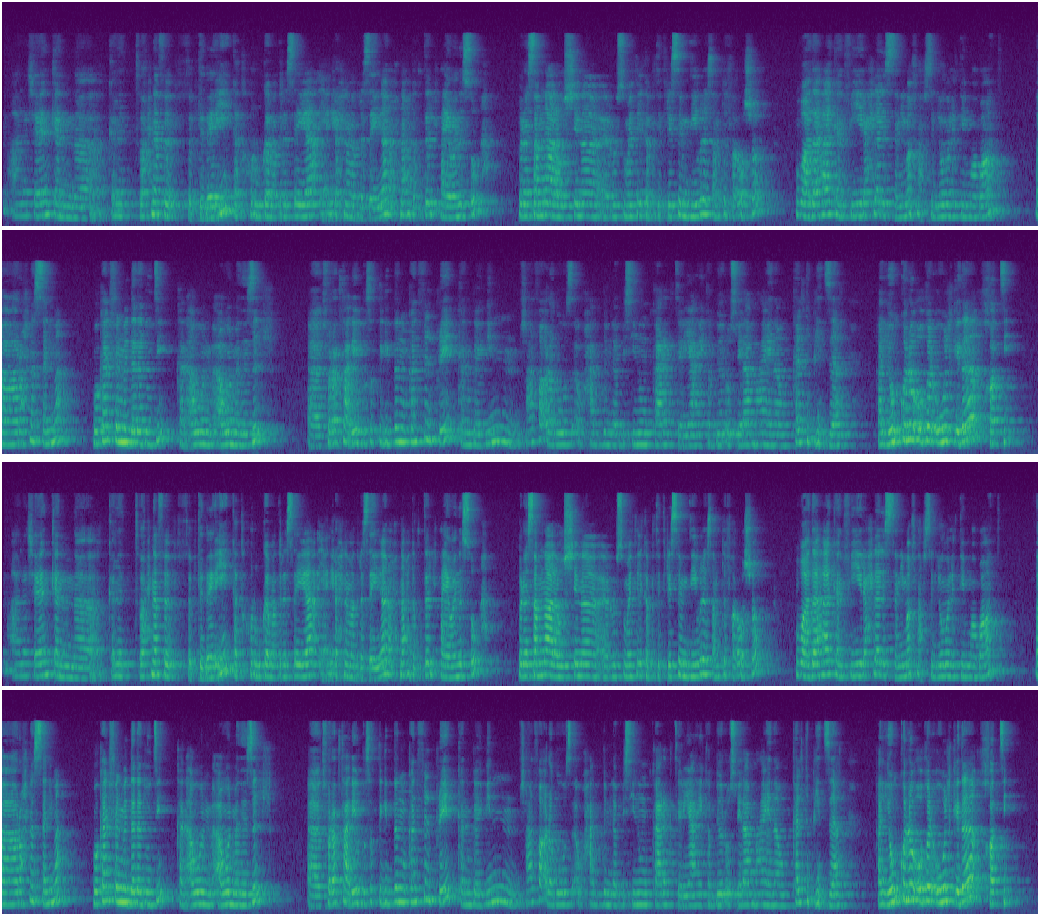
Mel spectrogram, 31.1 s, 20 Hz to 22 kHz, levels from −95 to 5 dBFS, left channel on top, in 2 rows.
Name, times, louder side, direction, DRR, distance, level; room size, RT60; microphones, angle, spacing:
voice 1, 0.0-7.3 7.7-11.4 11.9-14.9 15.5-16.4 16.9-19.6 20.1-28.1 28.7-30.6, right 2 dB, 50° right, 4 dB, 0.9 m, -29 dB
13.0 x 4.5 x 3.7 m, 0.83 s
head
